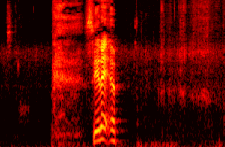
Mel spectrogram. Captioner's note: laughing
